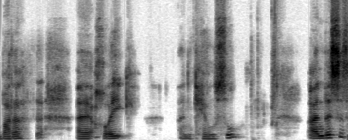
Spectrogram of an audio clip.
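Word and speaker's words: Hawick: team really but hike just say it really quickly one one syllable quick what was it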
